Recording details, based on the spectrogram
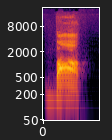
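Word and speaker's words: bark: तरीके से देखो, एक्चुअली इसको बार्क ऐसा बोला जाता है। बार्क थोड़ा सा हम लोग इसको अवॉइड करेंगे, तो आर को हल्का सा साइलेंट करेंगे, सेमी साइलेंट।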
